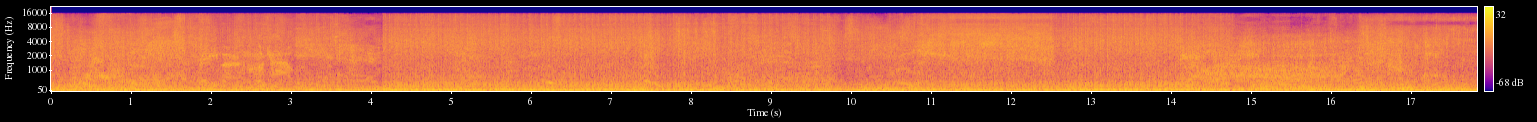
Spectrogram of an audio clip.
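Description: An explosion bursts with a deep boom.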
